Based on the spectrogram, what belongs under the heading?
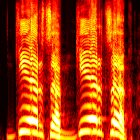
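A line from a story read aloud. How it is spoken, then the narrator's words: Crowd yelling. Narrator (Russian): в толпе завопили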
